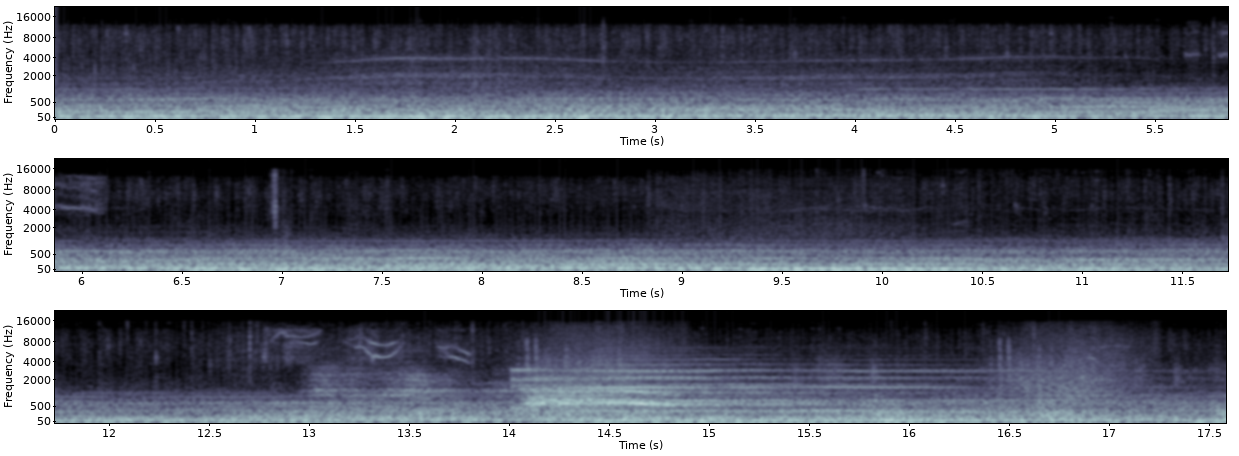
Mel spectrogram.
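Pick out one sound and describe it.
Small footsteps patter softly on metal.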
